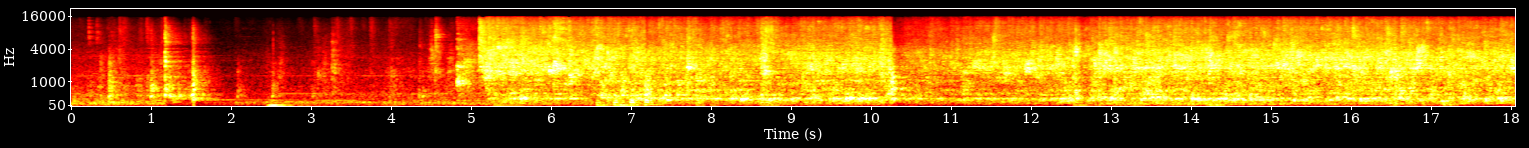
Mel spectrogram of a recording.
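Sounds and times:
tap running into plastic basin: 5.1 - 18.0.

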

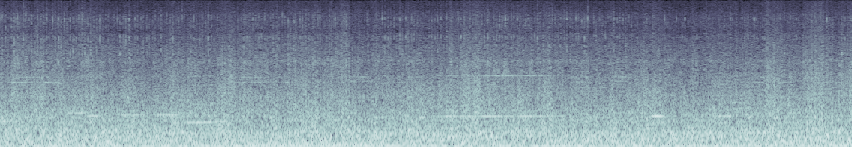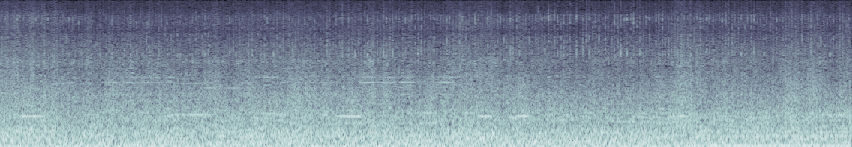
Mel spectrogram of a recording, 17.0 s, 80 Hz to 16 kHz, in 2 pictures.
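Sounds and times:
motorcycle engine running: 0.0 - 17.0
wind rushing over microphone: 0.0 - 17.0.

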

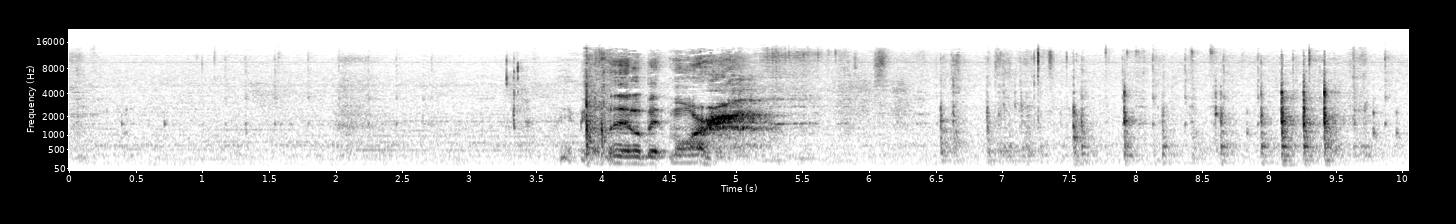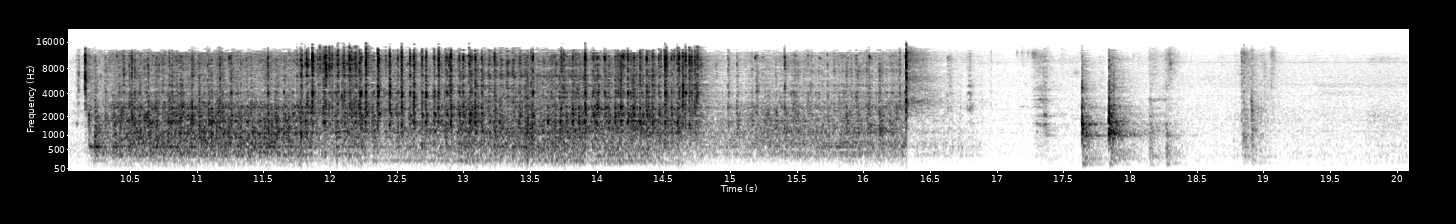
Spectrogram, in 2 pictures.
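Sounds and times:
drill press boring into wood: 10.2 - 16.8.

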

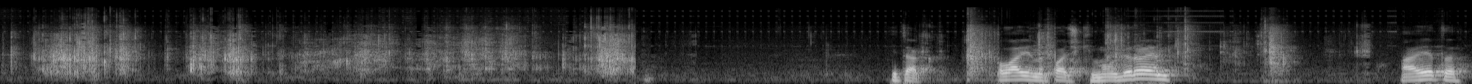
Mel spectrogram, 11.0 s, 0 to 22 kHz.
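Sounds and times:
plastic bag crinkling: 0.0 - 4.8, 6.9 - 10.3.

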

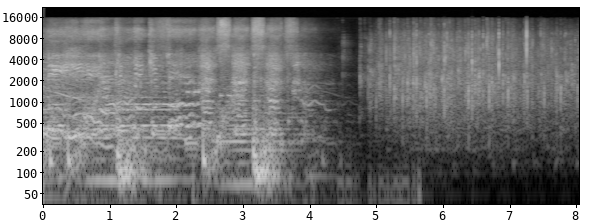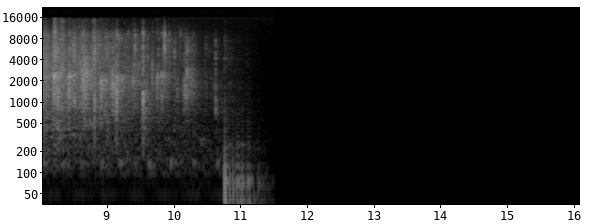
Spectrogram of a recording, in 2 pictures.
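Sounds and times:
dance music: 0.0 - 4.4
audience applauding: 4.5 - 11.0.

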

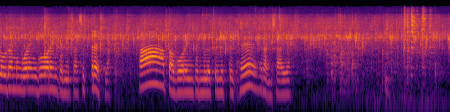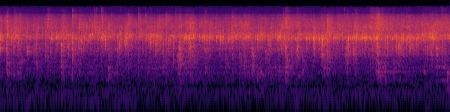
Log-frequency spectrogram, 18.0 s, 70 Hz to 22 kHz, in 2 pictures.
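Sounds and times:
fish sizzling in oil: 0.0 - 18.0.

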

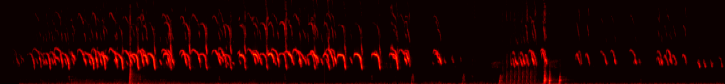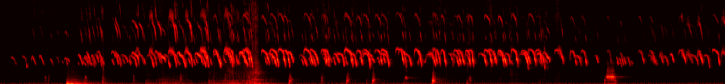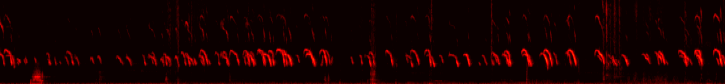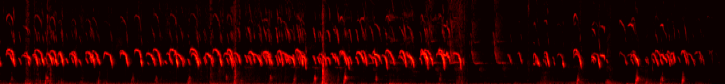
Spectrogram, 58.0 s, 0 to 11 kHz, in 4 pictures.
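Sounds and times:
chicks peeping: 0.3 - 58.0.

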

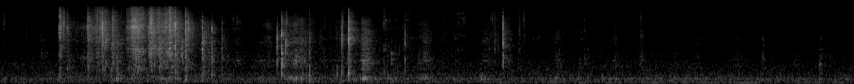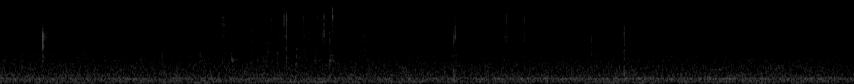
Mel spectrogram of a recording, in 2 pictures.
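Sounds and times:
snacks and plastic wrappers crinkling: 0.0 - 8.4, 9.8 - 12.4, 13.0 - 14.5
low steady hum: 0.0 - 17.0.

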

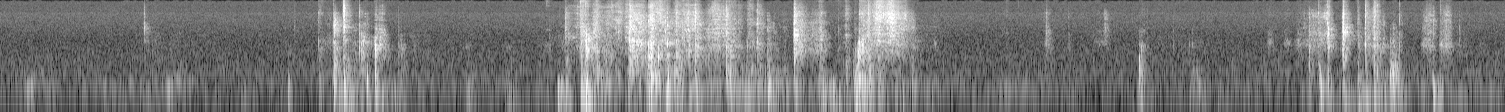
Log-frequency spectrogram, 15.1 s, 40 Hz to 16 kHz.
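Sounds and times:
paper pages rustling: 5.5 - 9.2, 12.9 - 14.6.

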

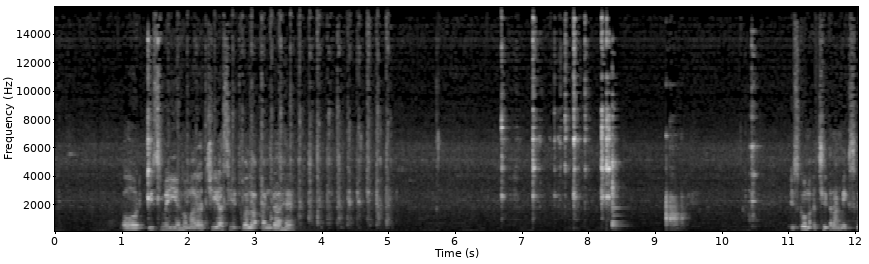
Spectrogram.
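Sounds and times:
utensil clinking glass bowl: 6.7 - 8.6.

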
